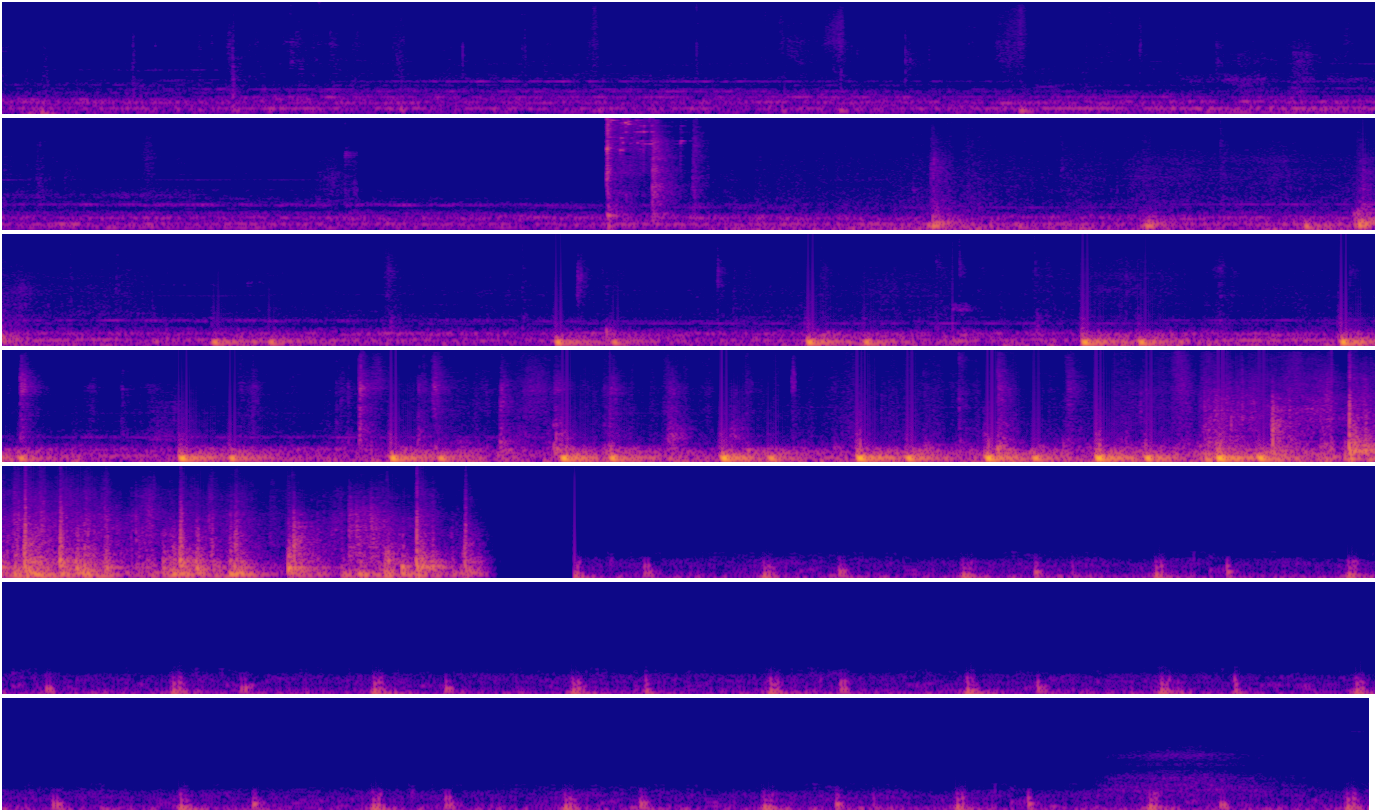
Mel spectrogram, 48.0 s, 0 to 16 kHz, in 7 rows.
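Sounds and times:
heartbeat thumps: 11.5 - 15.7, 16.4 - 30.0, 30.6 - 48.0.

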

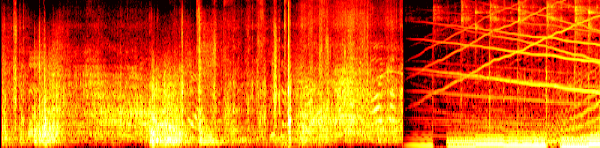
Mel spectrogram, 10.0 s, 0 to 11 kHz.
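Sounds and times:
skateboard landing clack: 0.0 - 1.4, 2.4 - 4.0
skateboard wheels rolling on concrete: 0.0 - 6.8.

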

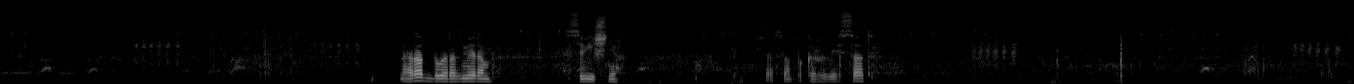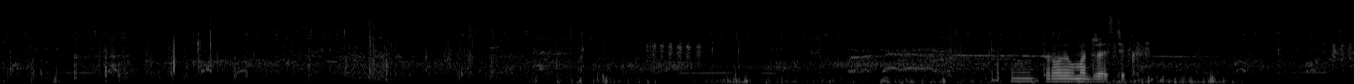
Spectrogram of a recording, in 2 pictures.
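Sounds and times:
distant chickens calling: 0.0 - 27.0
leaves and branches rustling: 0.0 - 27.0.

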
